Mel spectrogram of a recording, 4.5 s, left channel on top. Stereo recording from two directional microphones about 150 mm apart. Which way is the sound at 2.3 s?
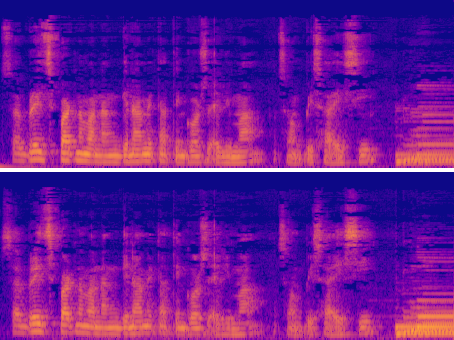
10° left (ahead or behind).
